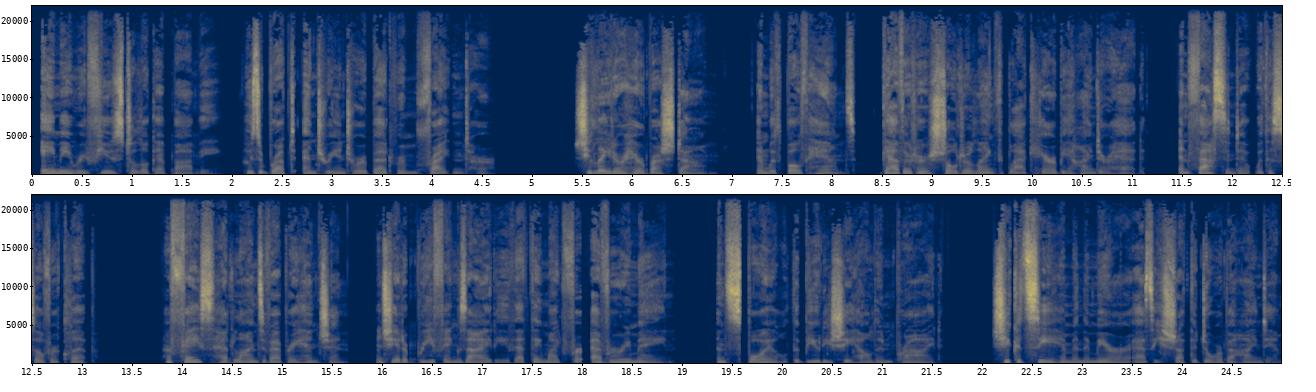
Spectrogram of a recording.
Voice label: narration storytelling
